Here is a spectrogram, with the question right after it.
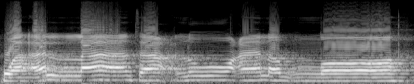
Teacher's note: ketika wasal atau bacaannya lanjut ya, alif maksurah dan hamzah wasal di sini enggak terbaca. Alallah enggak boleh dipanjangkan alallah.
